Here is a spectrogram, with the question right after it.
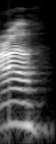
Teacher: आइन जो है हलक के दरमियान से अदा होगा।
